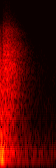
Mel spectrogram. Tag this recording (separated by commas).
Musical instrument, Snare drum, Music, Percussion, Drum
